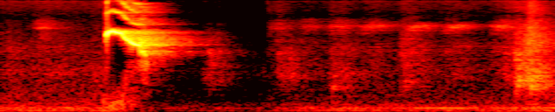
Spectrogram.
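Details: One piercing downslurred screech from a rosy-faced or Fischer's lovebird giving a mating call, followed by quiet and a short softer chirp at the end.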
